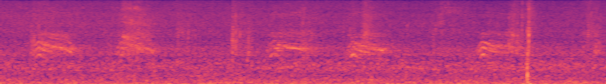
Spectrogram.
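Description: A bird calling over and over: about five calls a little over a second apart, each sliding slightly down in pitch. A steady low rush runs beneath, and one sharp snap comes near the end.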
